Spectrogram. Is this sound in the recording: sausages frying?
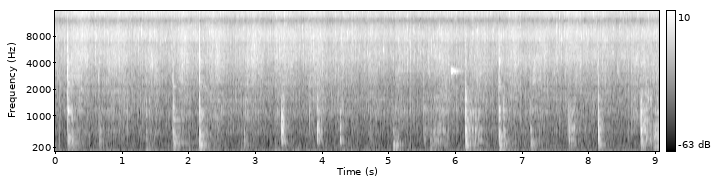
yes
